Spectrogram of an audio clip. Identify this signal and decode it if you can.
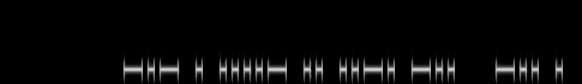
Morse code, heard as a keyed tone, about 21 wpm, 700 Hz. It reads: KE4IFD DE
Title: USA Callsign DE Callsign - 6 Characters - 20wpm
